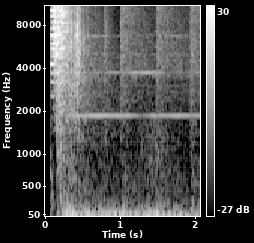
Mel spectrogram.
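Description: Produced intro sting for a logo animation: it starts with a sudden loud hit and a whoosh, over a deep bass rumble, with a thin high tone held steady and further sharp hits later on.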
